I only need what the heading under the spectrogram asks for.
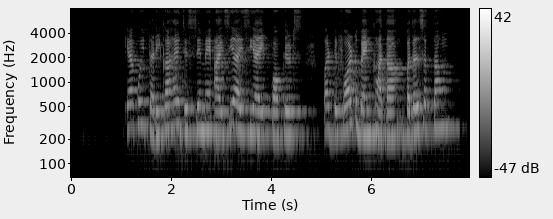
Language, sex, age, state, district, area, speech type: Hindi, female, 18-30, Madhya Pradesh, Gwalior, rural, read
